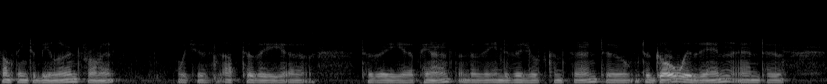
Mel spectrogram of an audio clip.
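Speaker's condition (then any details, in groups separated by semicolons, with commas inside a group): No condition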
